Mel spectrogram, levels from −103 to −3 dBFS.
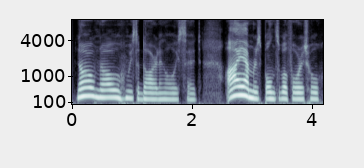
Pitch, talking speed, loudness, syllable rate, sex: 195 Hz, 170 wpm, -17 LUFS, 4.7 syllables/s, female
